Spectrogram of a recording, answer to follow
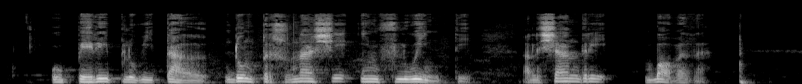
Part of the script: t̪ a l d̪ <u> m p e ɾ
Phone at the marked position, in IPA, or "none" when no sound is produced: u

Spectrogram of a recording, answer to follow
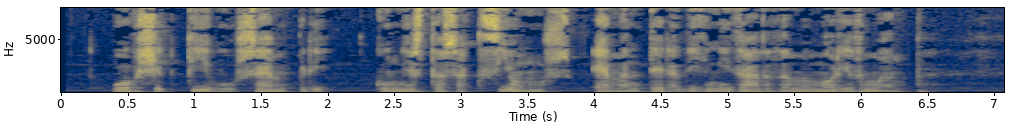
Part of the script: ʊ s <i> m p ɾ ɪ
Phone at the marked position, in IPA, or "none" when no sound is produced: ɛ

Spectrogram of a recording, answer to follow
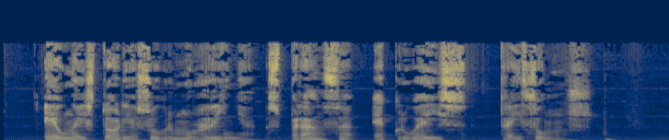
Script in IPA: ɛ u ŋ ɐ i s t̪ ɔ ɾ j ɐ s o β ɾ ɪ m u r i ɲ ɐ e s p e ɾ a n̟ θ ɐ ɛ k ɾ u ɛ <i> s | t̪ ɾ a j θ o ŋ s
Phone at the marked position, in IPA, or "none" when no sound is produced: j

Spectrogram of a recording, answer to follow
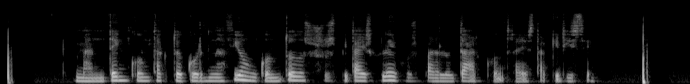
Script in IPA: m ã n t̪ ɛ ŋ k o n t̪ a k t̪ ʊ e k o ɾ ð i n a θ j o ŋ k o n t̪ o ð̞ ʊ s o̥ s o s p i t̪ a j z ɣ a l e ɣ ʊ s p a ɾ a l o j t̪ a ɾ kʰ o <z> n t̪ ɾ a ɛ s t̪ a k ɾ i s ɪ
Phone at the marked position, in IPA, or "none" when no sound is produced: none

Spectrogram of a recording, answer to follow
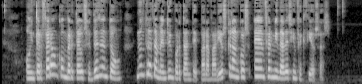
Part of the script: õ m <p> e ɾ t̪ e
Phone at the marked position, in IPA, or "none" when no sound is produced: b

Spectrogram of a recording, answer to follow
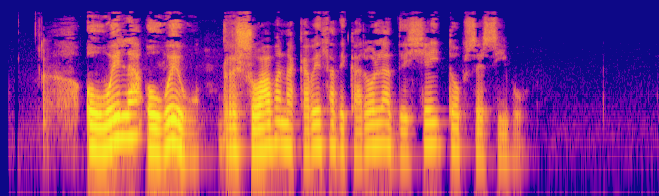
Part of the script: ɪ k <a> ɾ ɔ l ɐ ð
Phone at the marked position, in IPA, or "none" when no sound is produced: a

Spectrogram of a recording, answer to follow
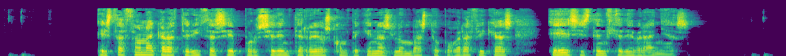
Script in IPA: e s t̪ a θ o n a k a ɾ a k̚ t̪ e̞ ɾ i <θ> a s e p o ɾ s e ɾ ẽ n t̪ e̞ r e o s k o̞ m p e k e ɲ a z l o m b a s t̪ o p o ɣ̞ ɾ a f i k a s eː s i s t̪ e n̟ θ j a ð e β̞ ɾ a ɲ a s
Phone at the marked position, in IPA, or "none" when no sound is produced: θ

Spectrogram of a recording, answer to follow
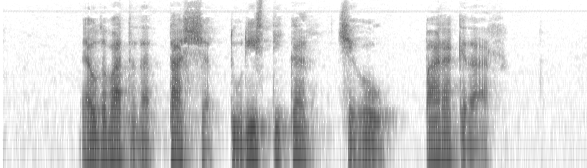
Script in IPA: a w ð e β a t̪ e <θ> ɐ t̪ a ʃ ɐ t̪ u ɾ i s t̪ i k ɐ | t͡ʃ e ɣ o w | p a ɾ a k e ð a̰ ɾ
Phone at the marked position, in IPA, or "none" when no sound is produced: ð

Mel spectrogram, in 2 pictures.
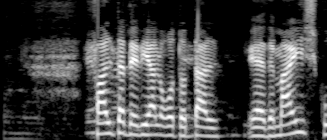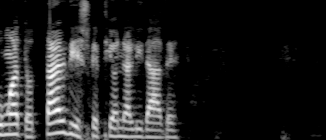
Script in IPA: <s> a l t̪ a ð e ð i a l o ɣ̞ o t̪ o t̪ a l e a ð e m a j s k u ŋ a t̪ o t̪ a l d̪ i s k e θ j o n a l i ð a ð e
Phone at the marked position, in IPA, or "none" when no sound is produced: f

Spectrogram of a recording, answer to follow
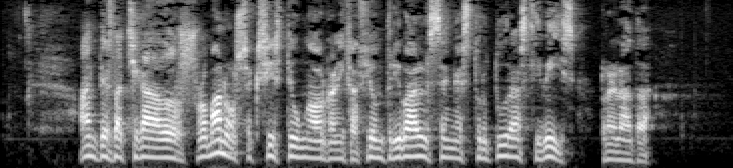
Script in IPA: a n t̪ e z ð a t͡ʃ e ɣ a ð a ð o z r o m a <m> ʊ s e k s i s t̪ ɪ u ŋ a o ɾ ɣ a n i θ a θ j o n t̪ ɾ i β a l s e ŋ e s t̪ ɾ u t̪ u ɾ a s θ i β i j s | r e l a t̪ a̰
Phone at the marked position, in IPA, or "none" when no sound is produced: n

